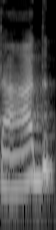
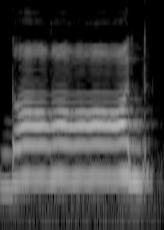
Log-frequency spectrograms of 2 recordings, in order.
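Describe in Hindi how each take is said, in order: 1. d के बाद का स्वर सादा लंबा aa है। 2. d के बाद का स्वर aw ध्वनि है। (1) "ना दाद पढ़ना है" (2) "इसे पढ़ना है दौद"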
